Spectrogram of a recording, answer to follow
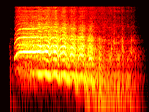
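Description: A horse whinnying once: a high call that wavers, then drops and fades away.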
